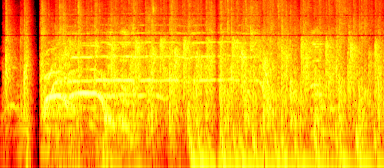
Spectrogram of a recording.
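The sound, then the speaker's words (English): An audience breaks into loud, sustained applause for a speaker who missed out on applause after his first time on the mic, with a few whoops and cheers mixed in, the dense clapping continuing steadily for several seconds without anyone speaking over it. “he missed out on that applause. So let's give it to him now.”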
